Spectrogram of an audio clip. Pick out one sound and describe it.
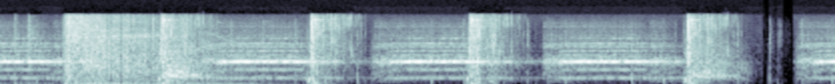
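An axe strikes flesh with heavy, wet thuds.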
